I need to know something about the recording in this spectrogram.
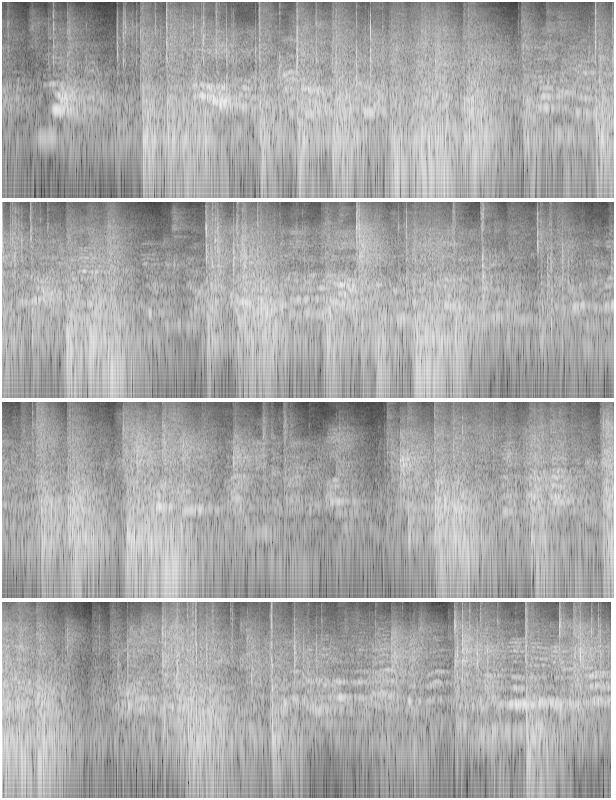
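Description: Foosball rods rattle and clunk as they are spun and pushed.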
